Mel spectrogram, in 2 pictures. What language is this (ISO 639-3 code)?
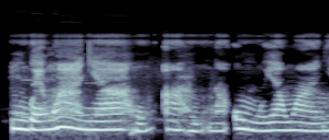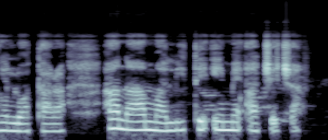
ibo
